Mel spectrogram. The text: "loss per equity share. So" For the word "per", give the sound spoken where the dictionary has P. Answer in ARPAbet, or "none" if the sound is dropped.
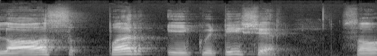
P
